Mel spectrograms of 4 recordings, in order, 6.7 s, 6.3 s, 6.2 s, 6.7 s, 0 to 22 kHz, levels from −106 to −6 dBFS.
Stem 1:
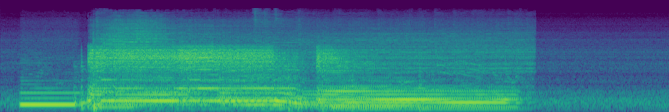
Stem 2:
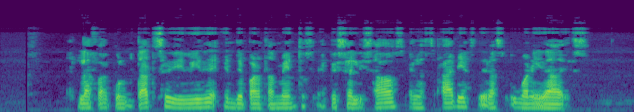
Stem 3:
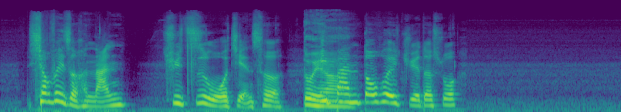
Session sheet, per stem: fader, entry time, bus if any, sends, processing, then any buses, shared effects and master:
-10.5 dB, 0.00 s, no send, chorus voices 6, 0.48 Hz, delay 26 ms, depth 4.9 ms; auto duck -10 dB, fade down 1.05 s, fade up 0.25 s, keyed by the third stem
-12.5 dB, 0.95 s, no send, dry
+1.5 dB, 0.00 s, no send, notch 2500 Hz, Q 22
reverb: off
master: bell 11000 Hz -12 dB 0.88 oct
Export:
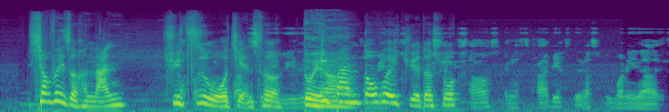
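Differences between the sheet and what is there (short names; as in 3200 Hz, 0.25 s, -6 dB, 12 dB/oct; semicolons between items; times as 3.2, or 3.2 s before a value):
stem 1 -10.5 dB -> -21.0 dB; master: missing bell 11000 Hz -12 dB 0.88 oct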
